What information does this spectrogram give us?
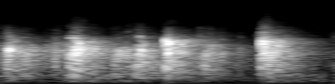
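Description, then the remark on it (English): A church audience claps together in praise of God in a dense, steady patter, with a few sharper bursts standing out, moderately loud and with no voices over it. “Come on and clap your hands and give the Lord some praise today.”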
